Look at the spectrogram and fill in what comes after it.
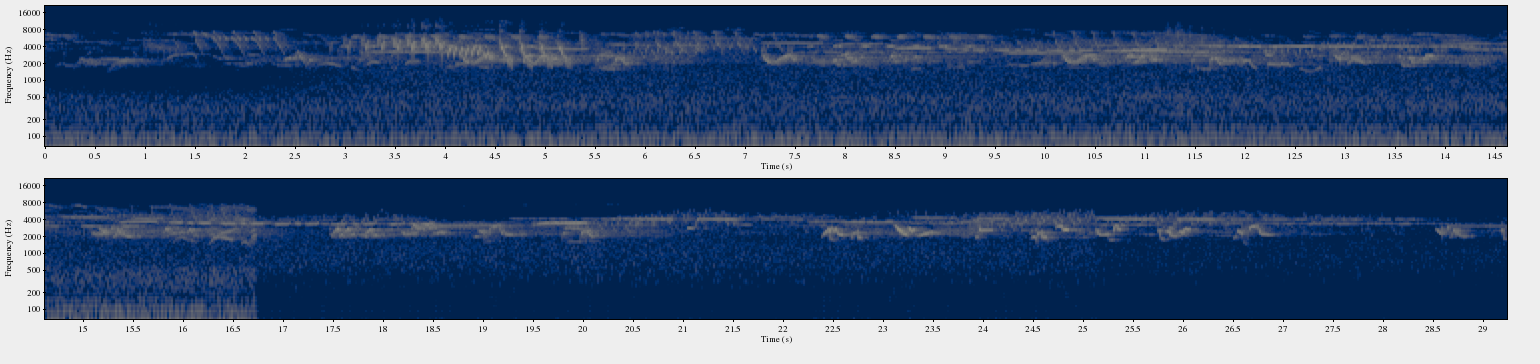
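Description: Several small songbirds singing and chirping, with quick high chirps and trills overlapping throughout. A faint low background rumble cuts off abruptly a little past halfway.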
